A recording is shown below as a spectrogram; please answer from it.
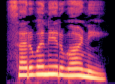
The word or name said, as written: ಸರ್ವನಿರ್ವಾಣಿ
